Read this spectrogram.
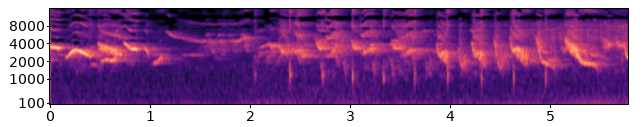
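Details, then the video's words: Chinese hwamei singing a fighting song used for song training: loud, clear whistled phrases, then a fast run of sharp, repeated notes, over a low steady hum. "Họa Mi Mắt Lục Đậu Thanh Hót Đấu ( Dùng luyện Mi hót bài êm không gắt )"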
